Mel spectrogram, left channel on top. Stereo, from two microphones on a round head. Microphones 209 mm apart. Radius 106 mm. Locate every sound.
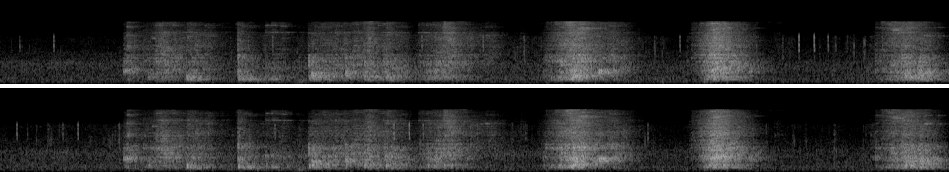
1.2 s dishes clattering: 20° left (ahead or behind), 1.7 m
